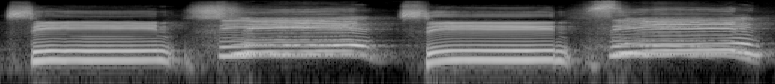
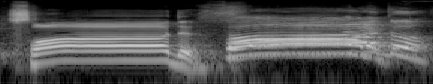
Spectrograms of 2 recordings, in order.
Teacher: سین کو باریک پڑھا جاتا ہے اور صاد کو پر پڑھا جاتا ہے، موٹا کر کے پڑھا جاتا ہے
